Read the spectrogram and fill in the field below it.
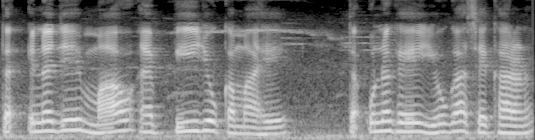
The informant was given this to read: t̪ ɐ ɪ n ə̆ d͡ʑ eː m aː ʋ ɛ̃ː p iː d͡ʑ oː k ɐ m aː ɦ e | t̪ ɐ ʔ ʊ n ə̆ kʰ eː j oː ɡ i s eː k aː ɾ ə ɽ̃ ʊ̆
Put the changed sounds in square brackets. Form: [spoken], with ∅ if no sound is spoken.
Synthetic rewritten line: t̪ ɐ ɪ n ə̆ d͡ʑ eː m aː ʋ ɛ̃ː p iː d͡ʑ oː k ɐ m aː ɦ e | t̪ ɐ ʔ ʊ n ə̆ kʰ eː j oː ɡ [a] s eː [kʰ] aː ɾ ə ɽ̃ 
